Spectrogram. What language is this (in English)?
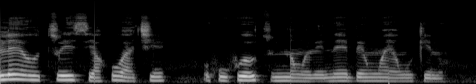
Igbo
